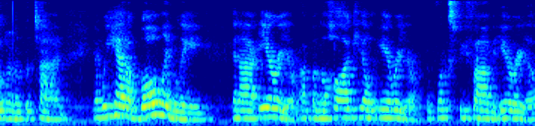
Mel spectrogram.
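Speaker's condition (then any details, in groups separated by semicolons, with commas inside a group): No condition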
